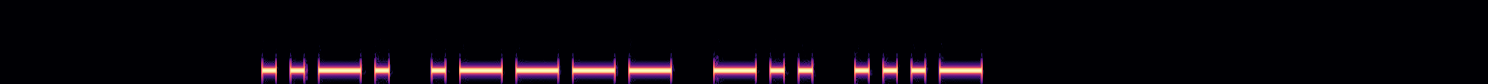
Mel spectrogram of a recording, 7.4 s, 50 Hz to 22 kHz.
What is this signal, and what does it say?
Morse code, heard as a keyed tone, about 17 wpm, 700 Hz. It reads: F1DV
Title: DXCC-100 Call Signs - 4 Characters - Repeated 2x - 17wpm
